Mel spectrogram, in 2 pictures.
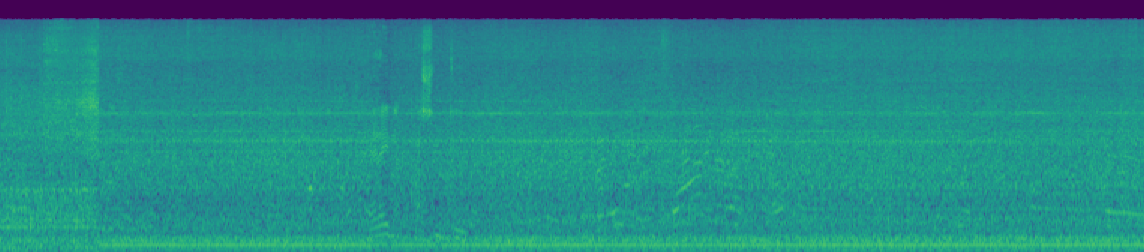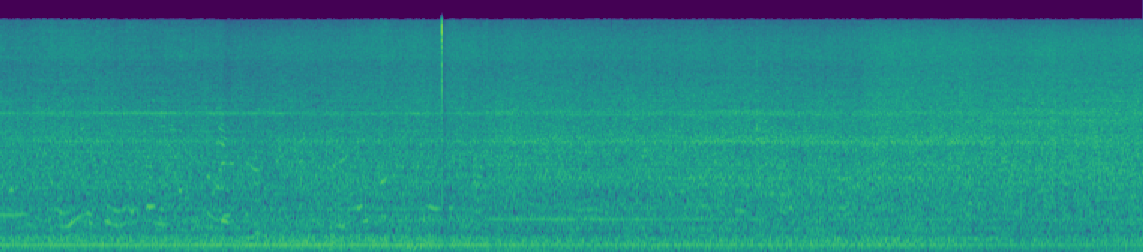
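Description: A fire engine's pump runs with a steady low drone.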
